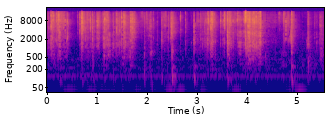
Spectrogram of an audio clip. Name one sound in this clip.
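Foil card packs crinkle and rustle as they are handled.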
